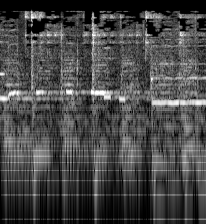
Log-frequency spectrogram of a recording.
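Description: Background music: an instrumental track with a quick, even run of repeated notes, about four a second, under a simple melody that steps down in pitch.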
